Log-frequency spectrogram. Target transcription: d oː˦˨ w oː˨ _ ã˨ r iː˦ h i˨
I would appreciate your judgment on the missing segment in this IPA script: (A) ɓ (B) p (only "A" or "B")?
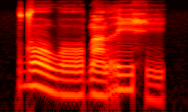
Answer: A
